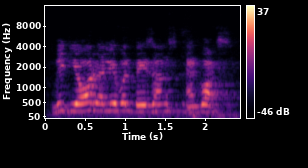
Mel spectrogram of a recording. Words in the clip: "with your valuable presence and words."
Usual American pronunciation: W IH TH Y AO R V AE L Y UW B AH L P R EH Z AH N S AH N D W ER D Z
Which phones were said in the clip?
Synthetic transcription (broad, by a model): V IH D Y AO R V AE L Y UW B AH L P EH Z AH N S AH N D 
